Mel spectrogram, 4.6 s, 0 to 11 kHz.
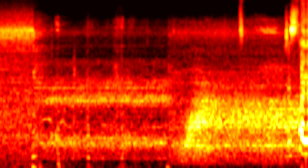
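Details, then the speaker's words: Mechanical insufflation-exsufflation (cough assist) device used by a C5 quadriplegic after an accident who cannot cough productively: quiet machine hum after the therapy button is pressed, then a loud forceful rush of air blown into the lungs before it pulls air back out. "It blows air into my lungs, for a few seconds, and then it pulls out. So it pulls out anything that is in my lungs and it is such a godsend."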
